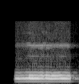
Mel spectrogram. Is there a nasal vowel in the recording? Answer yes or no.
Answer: yes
